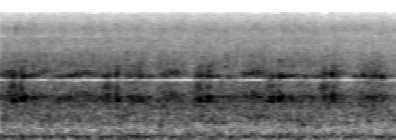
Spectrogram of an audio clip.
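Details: Pond frogs croaking, softer and more distant pulsed calls blending into a continuous trill over a broad hiss of background noise.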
